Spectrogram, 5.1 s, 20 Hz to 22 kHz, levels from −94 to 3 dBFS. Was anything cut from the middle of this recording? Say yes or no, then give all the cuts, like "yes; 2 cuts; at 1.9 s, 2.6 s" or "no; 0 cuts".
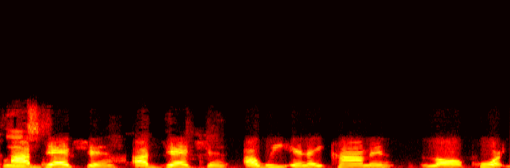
yes; 1 cut; at 1.2 s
